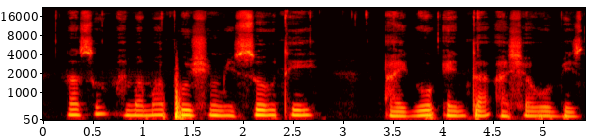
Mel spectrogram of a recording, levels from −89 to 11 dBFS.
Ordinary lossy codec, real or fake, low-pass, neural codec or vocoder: none; real; none; none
